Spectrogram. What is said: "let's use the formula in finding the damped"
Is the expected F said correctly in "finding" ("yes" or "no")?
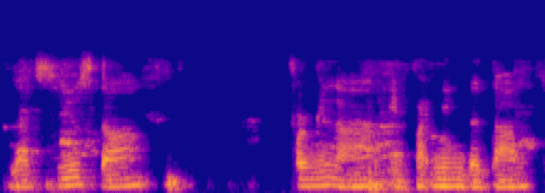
no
